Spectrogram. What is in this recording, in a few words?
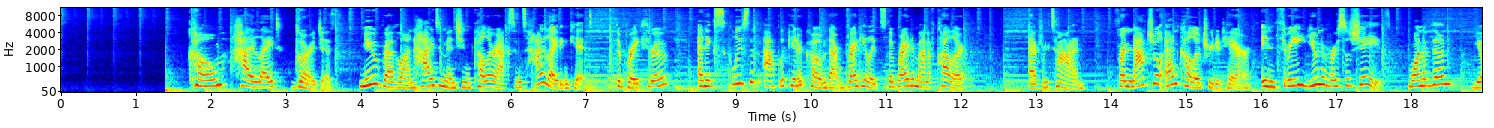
Commercial; Revlon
